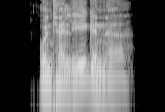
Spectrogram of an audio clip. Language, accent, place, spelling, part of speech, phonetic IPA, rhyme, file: German, Germany, Berlin, unterlegene, adjective, [ˌʊntɐˈleːɡənə], -eːɡənə, De-unterlegene.ogg
- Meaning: inflection of unterlegen: 1. strong/mixed nominative/accusative feminine singular 2. strong nominative/accusative plural 3. weak nominative all-gender singular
